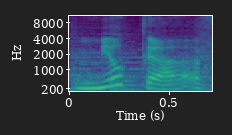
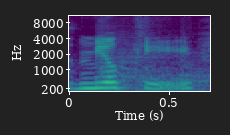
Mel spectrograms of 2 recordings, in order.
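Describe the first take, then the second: First: The name ends in an 'ah' sound. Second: The name ends in an 'ee' sound. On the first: The speaker calls it wrong. "heard me say Milka for the last like several weeks" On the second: The speaker calls it right. "It's Milky, or kind of like that"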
